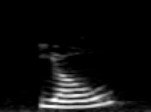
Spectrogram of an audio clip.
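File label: "由", Mandarin Chinese; chinese-flashcards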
